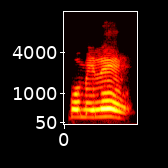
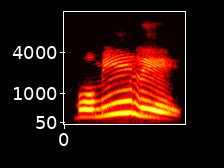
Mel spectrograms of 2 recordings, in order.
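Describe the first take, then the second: First: The stress is on the last syllable. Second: The stress is on the second-to-last syllable. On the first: The speaker calls it right. "so bigkasin mo ng bumili" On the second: The speaker calls it wrong. "malumay na to"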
